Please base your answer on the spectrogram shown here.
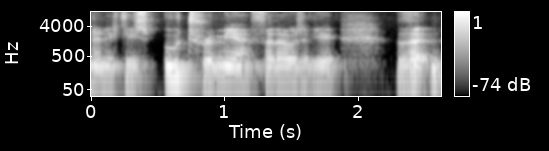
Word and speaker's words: Outremer: it's spelt, but I've been corrected on my pronunciation, and it is Outremer for those of you that don't know.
